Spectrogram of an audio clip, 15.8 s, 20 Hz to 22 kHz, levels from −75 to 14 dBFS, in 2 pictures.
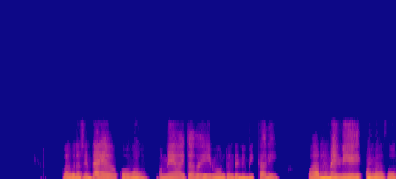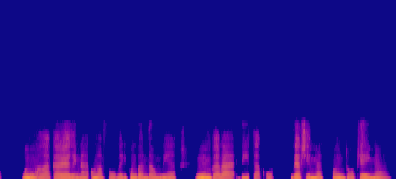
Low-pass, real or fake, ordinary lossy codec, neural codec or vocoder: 7.2 kHz; fake; Opus, 24 kbps; codec, 16 kHz, 0.5 kbps, X-Codec, HuBERT features, trained on balanced general audio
